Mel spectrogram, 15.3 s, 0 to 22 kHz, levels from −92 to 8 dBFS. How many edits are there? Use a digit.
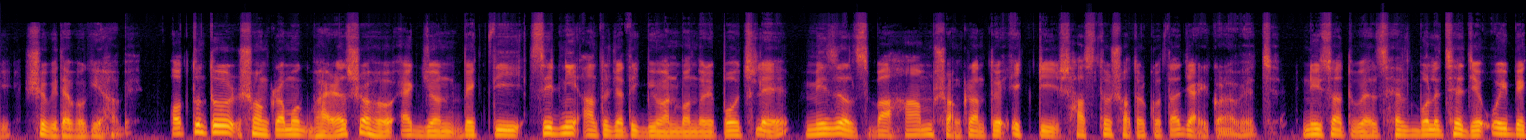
0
